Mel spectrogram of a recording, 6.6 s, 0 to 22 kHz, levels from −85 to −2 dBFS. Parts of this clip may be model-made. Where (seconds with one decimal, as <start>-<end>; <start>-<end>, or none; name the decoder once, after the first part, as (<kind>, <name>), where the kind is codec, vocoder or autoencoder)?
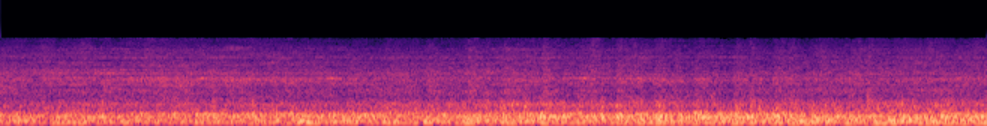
0.0-0.5 (autoencoder, DAC-VAE); 1.0-2.7; 6.0-6.6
